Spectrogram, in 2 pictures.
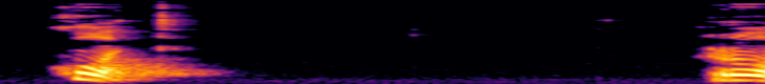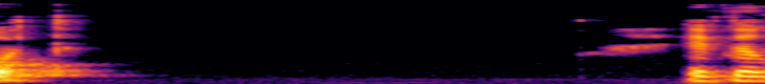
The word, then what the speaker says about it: рот: When the letter O is stressed, we pronounce it as O.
